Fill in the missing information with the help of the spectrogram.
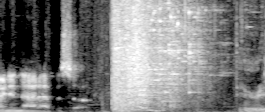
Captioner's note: glass shattering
